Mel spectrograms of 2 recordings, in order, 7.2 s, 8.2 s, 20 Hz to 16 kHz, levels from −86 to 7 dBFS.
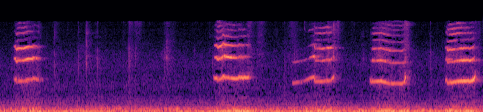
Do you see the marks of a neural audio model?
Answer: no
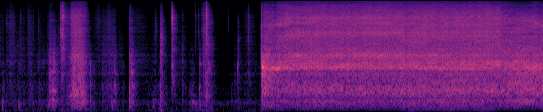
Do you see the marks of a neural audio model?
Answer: yes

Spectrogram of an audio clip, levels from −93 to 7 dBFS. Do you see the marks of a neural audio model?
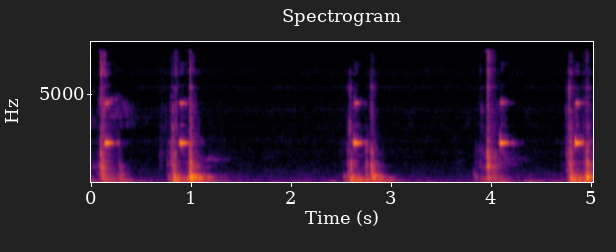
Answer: yes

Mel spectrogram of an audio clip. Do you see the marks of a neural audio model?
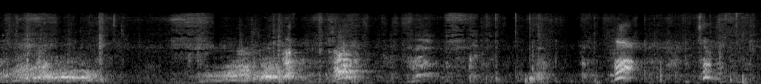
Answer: no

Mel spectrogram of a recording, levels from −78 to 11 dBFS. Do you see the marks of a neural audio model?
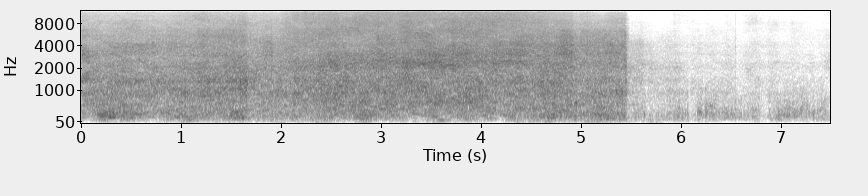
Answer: yes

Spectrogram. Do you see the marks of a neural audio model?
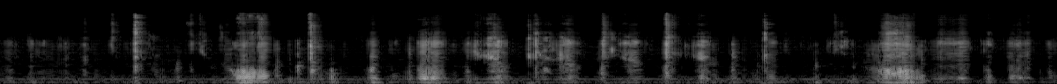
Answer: yes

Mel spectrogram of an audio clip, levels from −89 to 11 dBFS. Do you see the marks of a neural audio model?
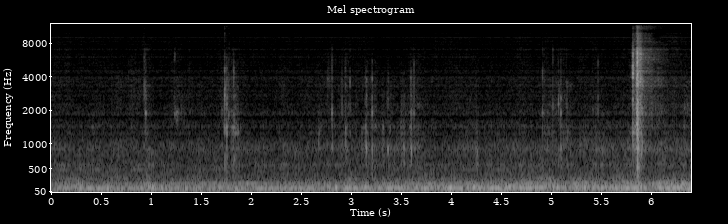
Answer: yes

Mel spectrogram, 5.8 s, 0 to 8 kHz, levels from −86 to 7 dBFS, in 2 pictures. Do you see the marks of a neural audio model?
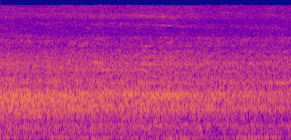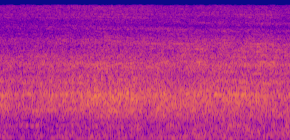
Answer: no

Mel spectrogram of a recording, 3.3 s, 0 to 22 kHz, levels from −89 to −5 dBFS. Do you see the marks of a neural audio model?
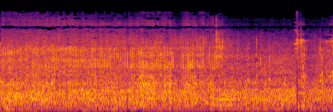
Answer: no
